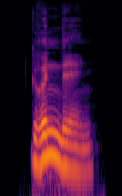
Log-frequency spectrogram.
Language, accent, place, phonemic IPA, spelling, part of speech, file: German, Germany, Berlin, /ˈɡʁʏndl̩n/, gründeln, verb, De-gründeln.ogg
- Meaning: to dabble; to feed by reaching with the head to the bottom of a body of water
